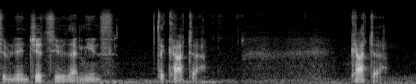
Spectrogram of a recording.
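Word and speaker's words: 型: ninjutsu, that means the kata. Kata. Kata is pronounced gata.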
